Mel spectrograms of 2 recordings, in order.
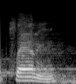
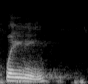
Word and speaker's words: dermaplaning: The next word is dermaplaning, or planning, but it's planing.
